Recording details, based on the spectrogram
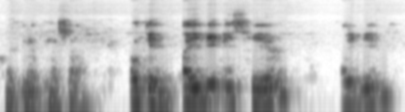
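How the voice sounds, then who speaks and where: A man with a Filipino accent, facilitating an online class over a video call, brisk and mixing English with Tagalog. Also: a little high, lively intonation, a little mellow. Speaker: course facilitator. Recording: dull lo-fi video call audio.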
